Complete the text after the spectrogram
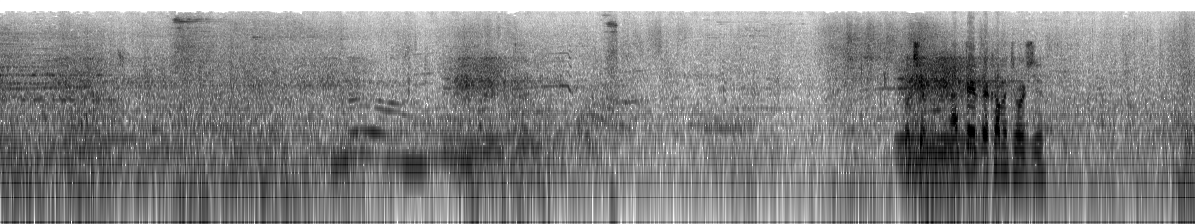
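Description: Battle sound effects crackle and boom in a fast video game fight.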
